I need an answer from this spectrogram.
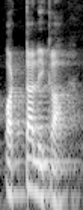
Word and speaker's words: অট্টালিকা: পড়ে থাকবে ট আকারটা অটটা লস লি ক আকার কা অট্টালিকা মানে এটা হচ্ছে ট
